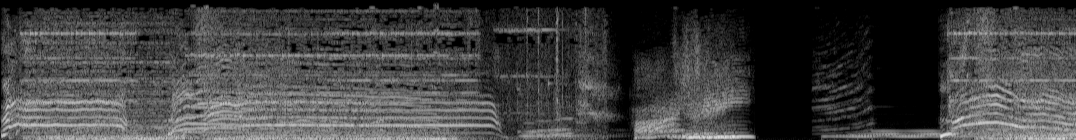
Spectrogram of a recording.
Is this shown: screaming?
yes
